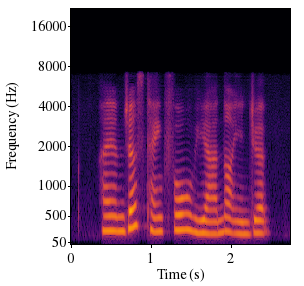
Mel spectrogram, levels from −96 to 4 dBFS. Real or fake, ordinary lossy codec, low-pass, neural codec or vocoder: fake; none; 7.2 kHz; codec, 24 kHz, 0.9 kbps, WavTokenizer, large speech release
